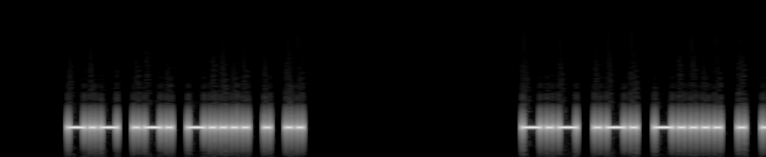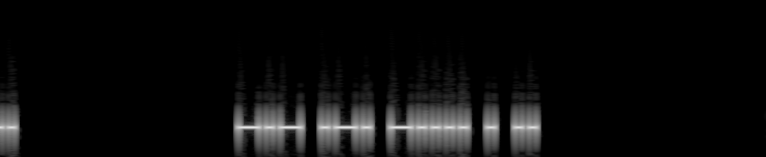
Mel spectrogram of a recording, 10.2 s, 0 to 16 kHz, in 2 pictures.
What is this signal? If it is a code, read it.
Morse code, heard as a keyed tone, about 31 wpm, 700 Hz. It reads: KR6EI KR6EI KR6EI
